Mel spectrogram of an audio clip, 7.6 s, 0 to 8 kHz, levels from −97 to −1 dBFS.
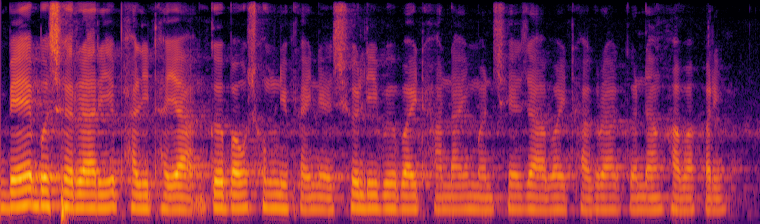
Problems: none marked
